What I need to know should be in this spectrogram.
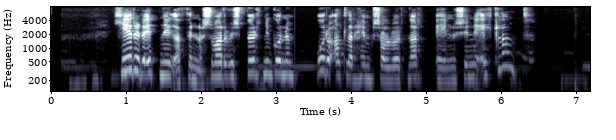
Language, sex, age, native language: Icelandic, female, 30-39, Icelandic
